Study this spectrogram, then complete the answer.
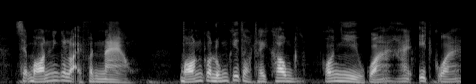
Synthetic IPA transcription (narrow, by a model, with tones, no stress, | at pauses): sɛ̰˧˥ɓɔ˨˦nɲɨ̰˧˥kaː˨˦lwa̰ː˧˨jfə˨˩nːaː˨˩w | ɓɔ˨˦nkɔ˨˦ɗʊ˨˦ŋ͡mki˨˦t̪wə˨˩t̚ha˧jxə˧wŋ͡mkɔ˨˦ɲi˨˩əwkwaː˨˦ɦa˧jʔi˦˥t̚kwaː˨˦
